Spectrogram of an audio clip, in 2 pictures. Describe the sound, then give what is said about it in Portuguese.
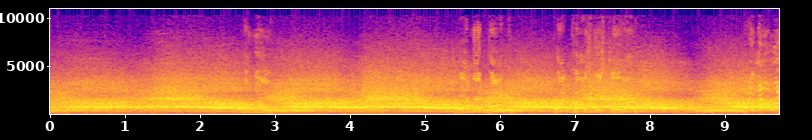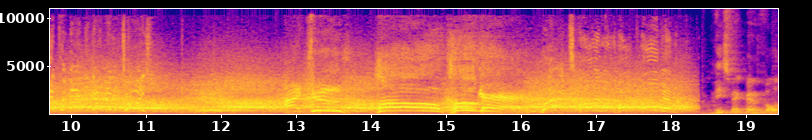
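A huge arena crowd at a WWF SmackDown wrestling event chants "You are an asshole" in unison as a wrestler is picked for SmackDown, the repeated phrase rising and falling in loud waves for nearly twenty seconds before cutting off abruptly. “para transferir mais um lutador de SmackDown ao som do You Are an Asshole da plateia.”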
